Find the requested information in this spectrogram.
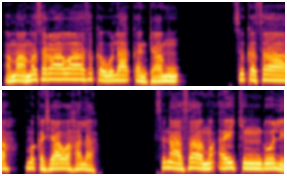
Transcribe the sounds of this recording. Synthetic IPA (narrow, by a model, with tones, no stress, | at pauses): ʔa˨mːaː˦mɐ˦s̬ɐ˦ɾaː˦waː˦s̬ʊ˦ka˨wʊ˦laː˦kʼɐ˨ntaː˦mu˦ | sʊ˦ka˨saː˦ | mʊ˦ka˨ʃ̬aː˦wa˨ɦa˦laː˨ | sʊ˦naː˨s̬aː˦˨mu˦ʔa˦jkʲɪ˨ndoː˦le˨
